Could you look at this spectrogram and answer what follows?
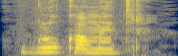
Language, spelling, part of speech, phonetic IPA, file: Polish, glukometr, noun, [ɡluˈkɔ̃mɛtr̥], Pl-glukometr.ogg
